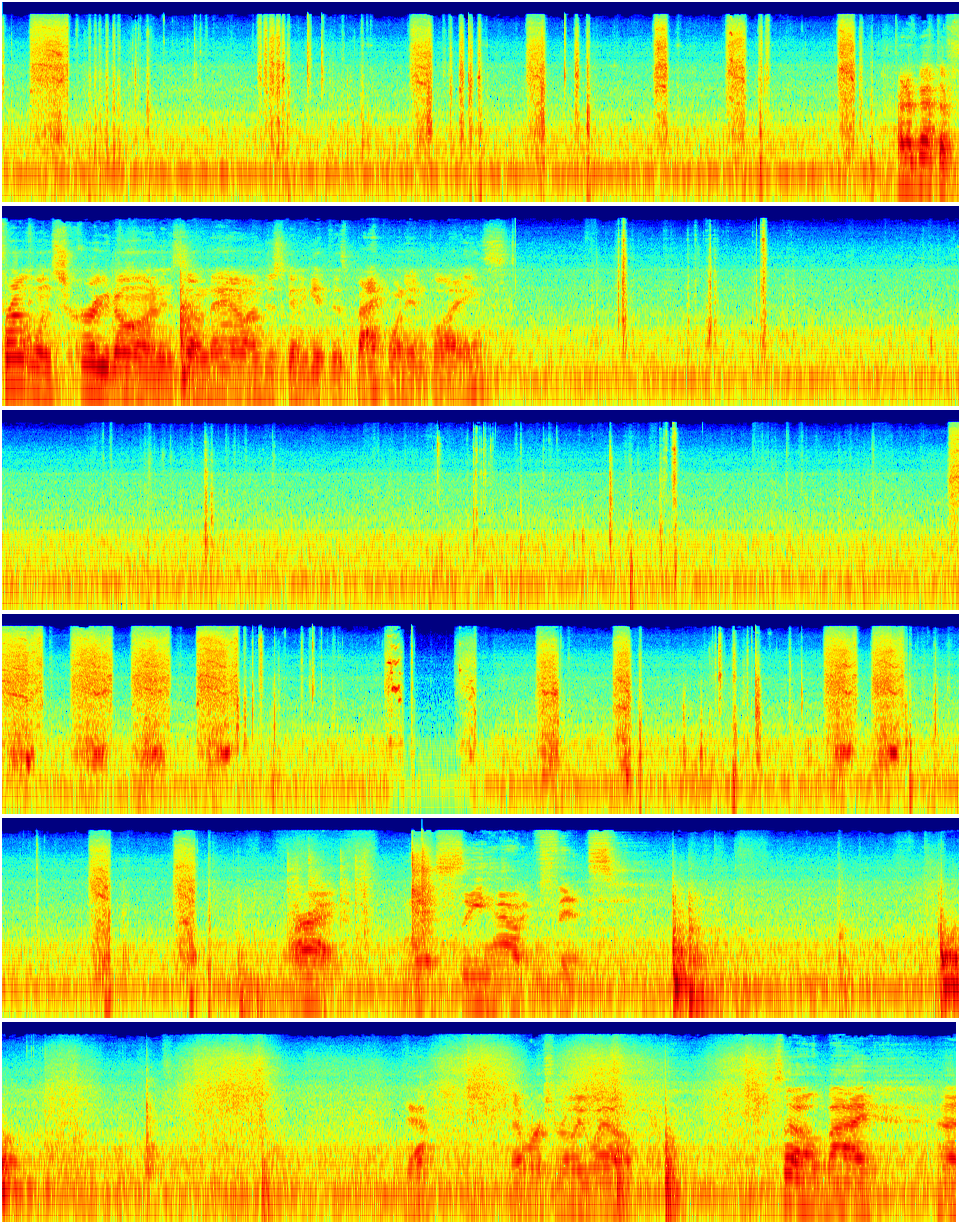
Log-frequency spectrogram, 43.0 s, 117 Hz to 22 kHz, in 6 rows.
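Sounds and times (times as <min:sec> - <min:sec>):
steady low hum: 0:00.0 - 0:43.0
impact driver driving screws: 0:00.2 - 0:00.6, 0:03.1 - 0:06.5, 0:21.5 - 0:23.4, 0:24.4 - 0:26.4, 0:27.7 - 0:28.4, 0:29.4 - 0:30.3.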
